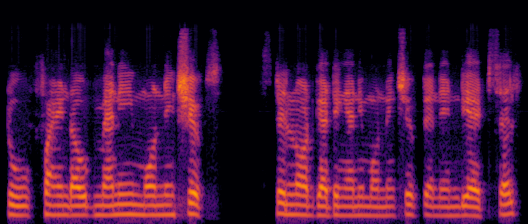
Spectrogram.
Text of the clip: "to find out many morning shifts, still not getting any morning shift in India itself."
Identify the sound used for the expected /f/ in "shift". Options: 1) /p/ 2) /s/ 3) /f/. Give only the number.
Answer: 1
